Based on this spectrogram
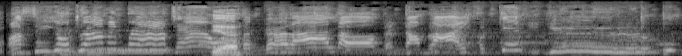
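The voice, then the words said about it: Imitates another person's singing voice. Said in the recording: “really good Bruno Mars impression”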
